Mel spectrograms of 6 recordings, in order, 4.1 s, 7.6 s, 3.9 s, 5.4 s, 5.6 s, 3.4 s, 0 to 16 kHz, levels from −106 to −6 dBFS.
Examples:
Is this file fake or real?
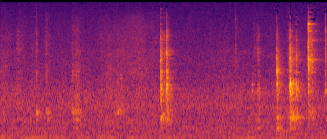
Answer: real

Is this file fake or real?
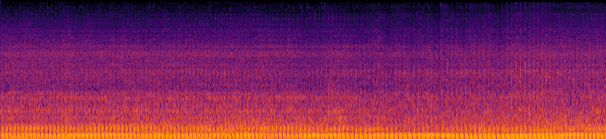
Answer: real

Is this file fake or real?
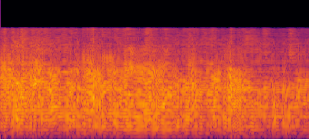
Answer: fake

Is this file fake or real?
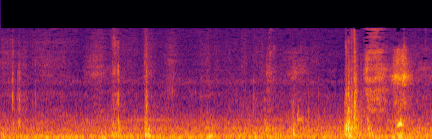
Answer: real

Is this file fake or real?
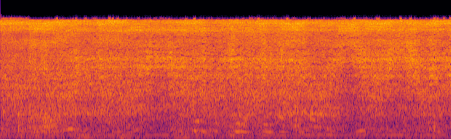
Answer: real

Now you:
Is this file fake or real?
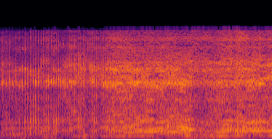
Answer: fake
